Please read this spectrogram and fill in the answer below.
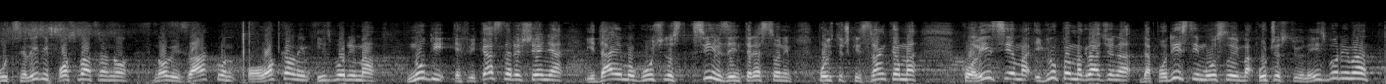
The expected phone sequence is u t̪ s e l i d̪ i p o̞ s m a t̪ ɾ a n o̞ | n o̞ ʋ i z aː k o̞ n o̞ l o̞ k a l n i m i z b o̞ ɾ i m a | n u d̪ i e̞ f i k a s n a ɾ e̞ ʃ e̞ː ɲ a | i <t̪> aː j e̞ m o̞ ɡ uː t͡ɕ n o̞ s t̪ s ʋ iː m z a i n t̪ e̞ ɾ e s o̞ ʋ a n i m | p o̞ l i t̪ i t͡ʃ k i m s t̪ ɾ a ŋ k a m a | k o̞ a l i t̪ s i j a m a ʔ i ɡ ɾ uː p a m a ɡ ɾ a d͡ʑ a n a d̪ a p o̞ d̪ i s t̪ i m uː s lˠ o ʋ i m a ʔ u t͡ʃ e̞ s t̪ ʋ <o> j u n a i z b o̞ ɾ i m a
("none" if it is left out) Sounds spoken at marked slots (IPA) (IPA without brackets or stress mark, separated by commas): d̪, u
